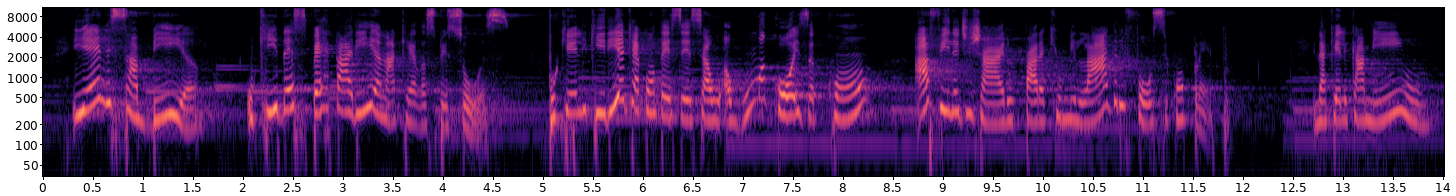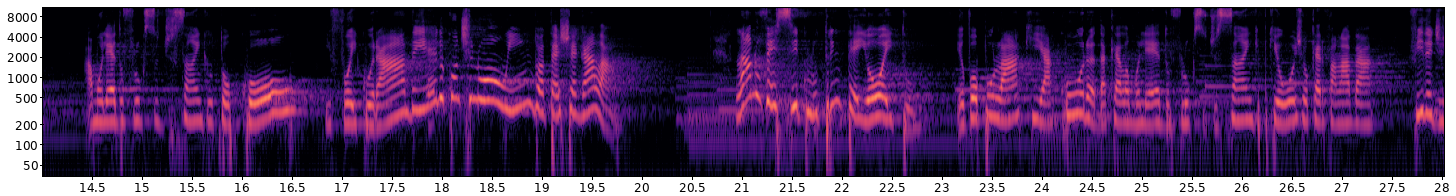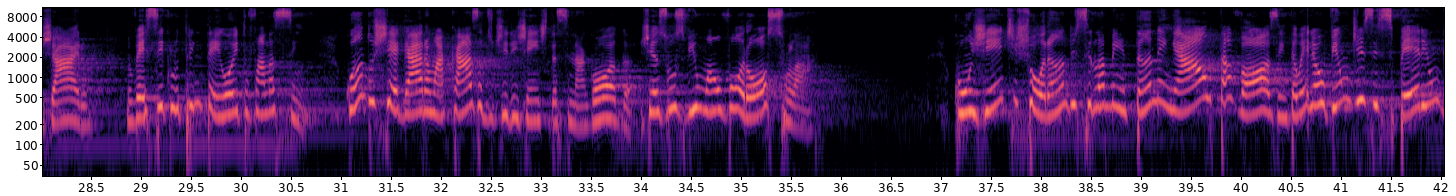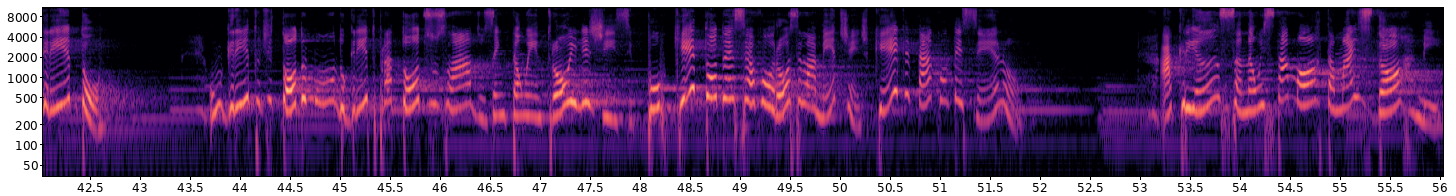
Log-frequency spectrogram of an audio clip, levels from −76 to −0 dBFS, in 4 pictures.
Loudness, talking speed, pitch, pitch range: -28 LUFS, 150 wpm, 305 Hz, 235-370 Hz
